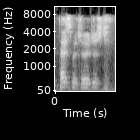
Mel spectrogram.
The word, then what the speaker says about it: phasmaturgist: but phasmaturgist. Did I just murder that word? – No, phasmaturgist, phasmaturgy. I made it up, basically. – Did you? – The first part, Phasma, is ghosts.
